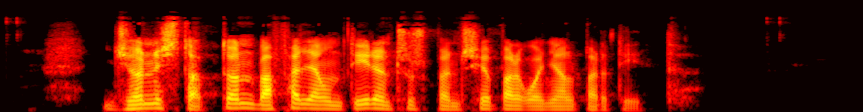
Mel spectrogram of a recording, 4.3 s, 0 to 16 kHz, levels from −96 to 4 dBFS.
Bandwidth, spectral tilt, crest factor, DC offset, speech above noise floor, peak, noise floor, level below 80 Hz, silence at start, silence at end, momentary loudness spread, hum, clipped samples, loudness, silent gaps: 9.6 kHz; -3 dB/octave; 26 dB; under 0.1%; 44 dB; -2 dBFS; -70 dBFS; -64 dBFS; 0.3 s; 0.95 s; 12 LU; none; under 0.1%; -24 LUFS; none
